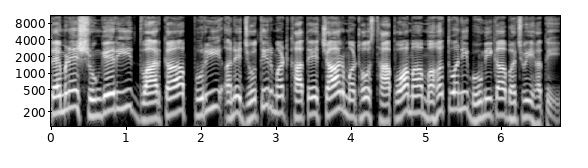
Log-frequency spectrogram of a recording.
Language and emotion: Gujarati, neutral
